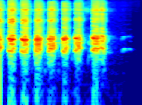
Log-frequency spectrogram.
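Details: Forest hen of the red junglefowl cackling loudly, seven rapid, harsh clucks in under a second and a half, the last note doubled, then silence.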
